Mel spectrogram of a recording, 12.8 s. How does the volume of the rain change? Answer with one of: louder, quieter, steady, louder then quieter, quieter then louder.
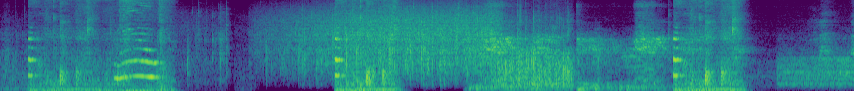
louder.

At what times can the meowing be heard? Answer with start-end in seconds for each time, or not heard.
0.4-2.6, 5.0-6.0, 10.1-11.2.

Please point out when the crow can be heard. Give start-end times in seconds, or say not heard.
7.0-12.7.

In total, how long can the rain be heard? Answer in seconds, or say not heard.
9 s.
